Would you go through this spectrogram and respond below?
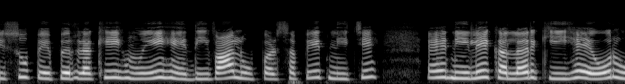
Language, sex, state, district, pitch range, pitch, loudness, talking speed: Hindi, female, Bihar, West Champaran, 265-310 Hz, 280 Hz, -16 LUFS, 135 wpm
